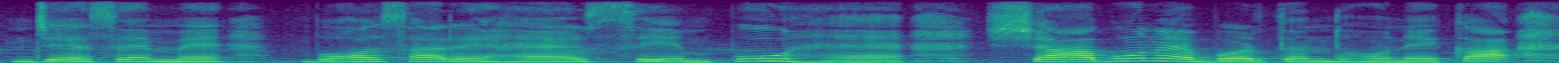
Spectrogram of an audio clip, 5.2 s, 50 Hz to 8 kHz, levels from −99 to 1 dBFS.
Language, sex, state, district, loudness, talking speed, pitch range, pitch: Hindi, female, Jharkhand, Garhwa, -17 LUFS, 140 wpm, 215-245 Hz, 230 Hz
